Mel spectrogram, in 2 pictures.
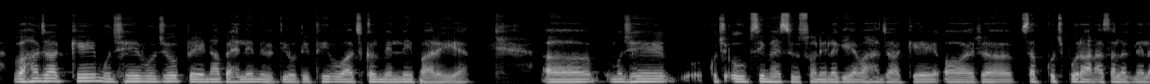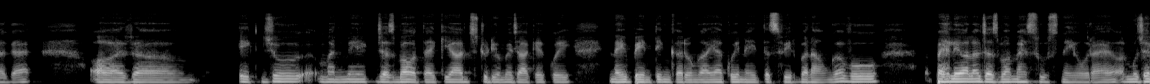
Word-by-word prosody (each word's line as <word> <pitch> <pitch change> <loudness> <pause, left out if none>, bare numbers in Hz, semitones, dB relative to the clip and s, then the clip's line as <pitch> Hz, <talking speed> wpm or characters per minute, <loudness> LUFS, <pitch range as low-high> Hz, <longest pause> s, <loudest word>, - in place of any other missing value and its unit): वहाँ 135 +2 +3
जाके 150 +2 +2
मुझे 130 +2 0
वो 130 0 0
जो 140 +1 +2
प्रेरणा 120 -1 +1
पहले 115 +1 0
मिलती 120 -1 -3
होती 110 0 -3
थी, 125 +5 -4
वो 120 0 -1
आजकल 110 +2 -1
मिल 110 0 -2
नहीं 110 -1 0
पा 100 - -1
रही 100 +1 -2
है। 100 +1 -4
अ, 105 - -15 1.5
मुझे 130 +2 +1
अ, 395 - -11
कुछ - - -3
ऊब-सी 125 0 +2
महसूस 120 -1 +2
होने 110 -1 -2
लगी 110 0 -2
है 110 - -1
वहाँ 110 +1 -5
जाके 110 +2 -3 0.2
और 105 0 -3 0.5
सब 125 -3 -3
कुछ 135 - -2
पुराना-सा 115 -2 -1
लगने 110 -1 -4
लगा 105 +1 -4
है। 115 - -5 0.6
और 105 -1 0 0.5
एक 120 -2 +1 0.2
जो 135 - +4 0.5
मन 120 -1 0
में 120 - 0
एक 120 - -6
जज़्बा 115 0 +3
होता 110 -1 +2
है 105 - -1
कि 115 - -2
आज 110 0 -1
स्टूडियो 110 -1 -2
में 110 0 -2
जाके 110 +1 -1
कोई 110 0 -4 0.4
नई 110 0 +4
पेंटिंग 110 +1 +2
करूँगा 110 0 0
या 110 +1 +2
कोई 115 - +3
नई 110 -1 -2
तस्वीर 110 -2 +3
बनाऊँगा, 110 +1 -1
वो 125 0 +2 0.6
पहले 125 +1 +9
वाला 130 0 +7
जज़्बा 120 -1 +5
महसूस 115 -3 0
नहीं 105 -1 -4
हो 105 -1 -5
रहा 100 0 -3
है 110 +1 -2
और 120 - -4
मुझे 120 +2 +4
115 Hz, 180 wpm, -26 LUFS, 110-125 Hz, 1.5 s, पहले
